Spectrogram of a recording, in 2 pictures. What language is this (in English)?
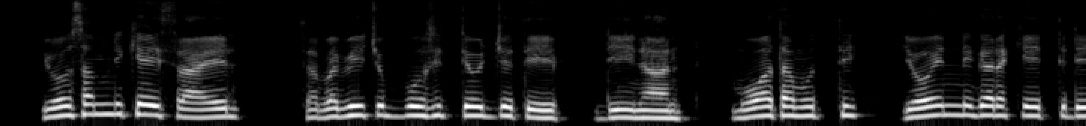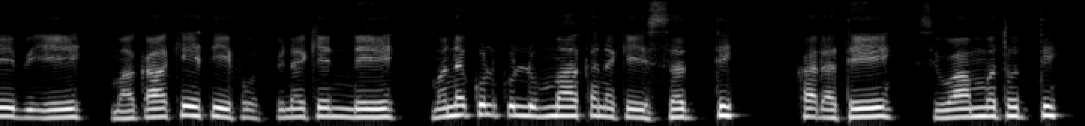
Oromo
